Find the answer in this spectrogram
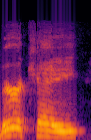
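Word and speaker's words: Verocay: And varicae rhymes with A, so it's Antony A type of schwannoma or neurolymoma when you get varicae bodies like this.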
